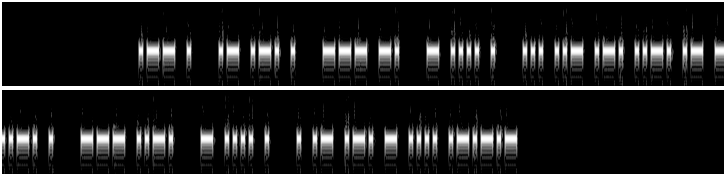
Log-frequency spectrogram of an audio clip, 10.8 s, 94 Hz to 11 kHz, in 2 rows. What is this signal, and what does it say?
Morse code, heard as a keyed tone, about 40 wpm, 700 Hz. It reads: WE ARE ON THE SURFACE OF THE EARTH.
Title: Sentences from Top 1000 Words - Review Part 3 - 40wpm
